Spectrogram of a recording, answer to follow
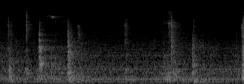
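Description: Quiet room tone with a low steady hum and a few faint, short clicks.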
